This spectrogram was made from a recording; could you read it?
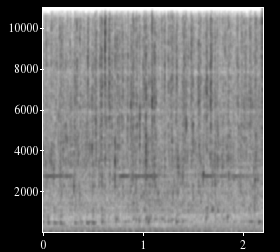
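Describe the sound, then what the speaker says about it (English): Cold water left overnight pours steadily out of a container in a garden setting, a continuous close splashing stream with a constant rushing hiss throughout and no talking. "What's coming out of here is some really cold water from last night."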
